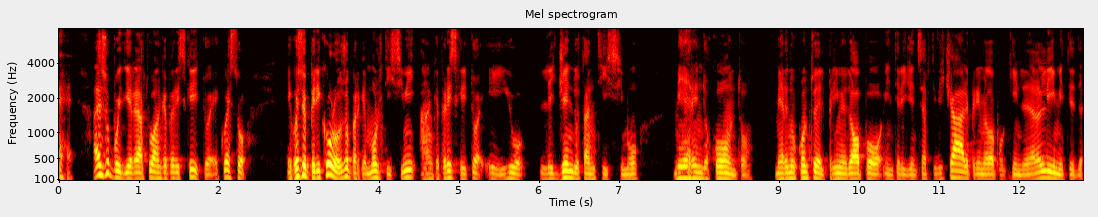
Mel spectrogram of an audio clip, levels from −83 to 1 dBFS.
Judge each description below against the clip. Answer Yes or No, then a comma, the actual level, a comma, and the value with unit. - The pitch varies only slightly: No, average, 3.1 semitones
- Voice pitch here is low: Yes, low, 110 Hz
